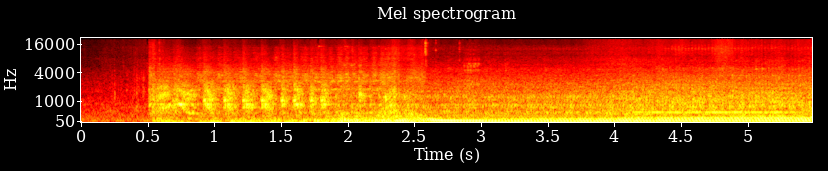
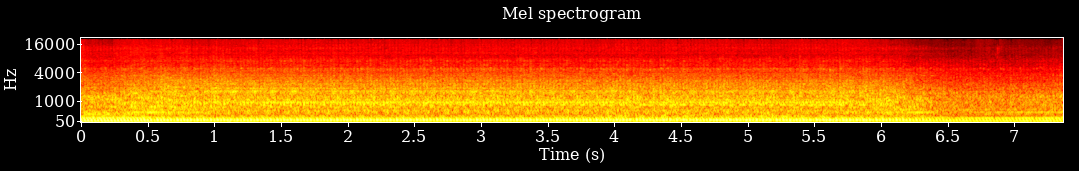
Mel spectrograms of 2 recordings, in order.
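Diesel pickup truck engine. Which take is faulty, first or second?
first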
